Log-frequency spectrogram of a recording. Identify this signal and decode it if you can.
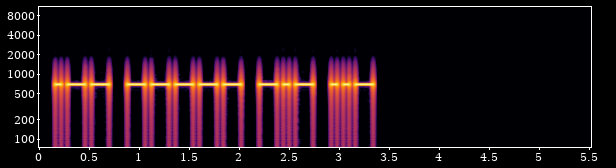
Morse code, heard as a keyed tone, about 20 wpm, 700 Hz. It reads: W0KU
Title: Easy Call Signs Repeated 2x - 20wpm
